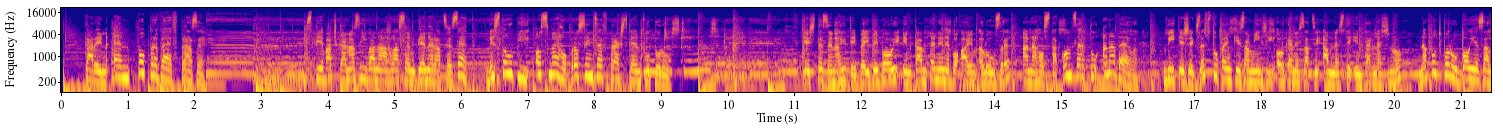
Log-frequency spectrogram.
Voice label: radio; evropa2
